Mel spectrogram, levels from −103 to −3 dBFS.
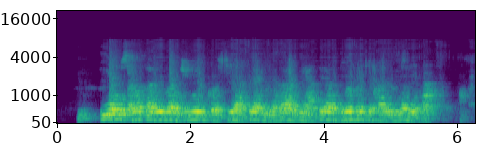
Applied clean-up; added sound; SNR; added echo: neural separator model SepFormer DNS4.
